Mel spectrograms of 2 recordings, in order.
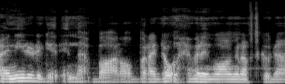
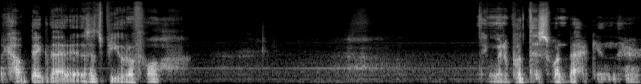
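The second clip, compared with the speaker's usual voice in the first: speaking in a whisper; 4 dB quieter than usual. Putting this one back in there while she watches, whispering. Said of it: "I don't know why I'm whispering".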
